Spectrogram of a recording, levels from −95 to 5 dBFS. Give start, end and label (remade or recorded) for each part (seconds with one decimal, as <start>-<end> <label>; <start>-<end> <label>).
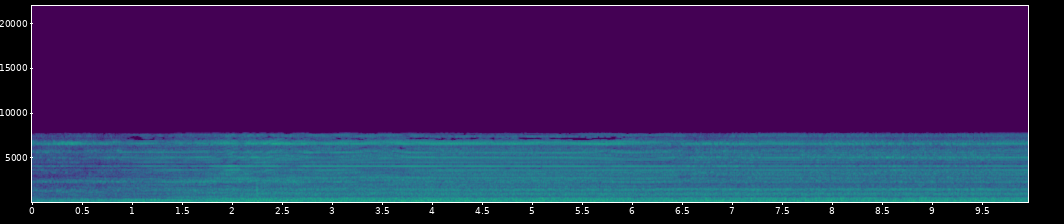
0.0-0.9 remade; 0.9-6.4 recorded; 6.4-7.3 remade; 7.3-7.7 recorded; 7.7-9.6 remade; 9.6-10.0 recorded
